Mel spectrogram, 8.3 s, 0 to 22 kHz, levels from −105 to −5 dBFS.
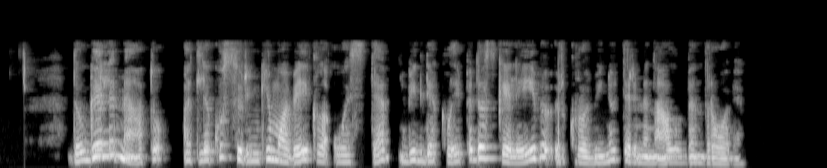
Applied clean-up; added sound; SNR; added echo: none; none; none; none.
